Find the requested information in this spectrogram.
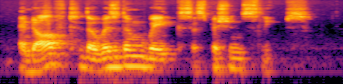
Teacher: It's a rhythm that combines 5 iambs, in other words, 10 syllables per line. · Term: iambic pentameter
